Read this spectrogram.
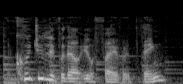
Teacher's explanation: did you notice the pitch of his voice rise at the end of the questions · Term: rising intonation patterns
